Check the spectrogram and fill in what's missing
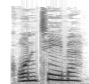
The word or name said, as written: grundtema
